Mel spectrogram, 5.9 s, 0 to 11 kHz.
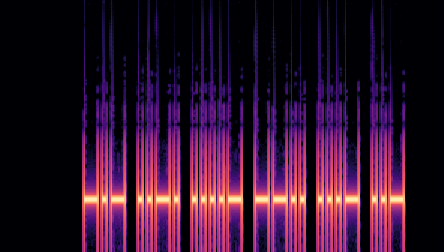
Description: Morse code, heard as a keyed tone, about 20 wpm, 700 Hz. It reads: KF4ZVU
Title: USA Call Signs 20wpm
